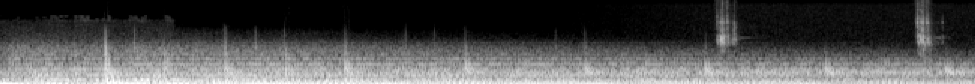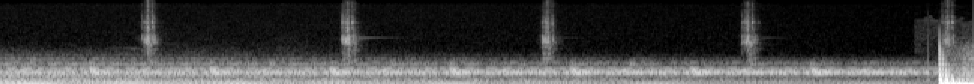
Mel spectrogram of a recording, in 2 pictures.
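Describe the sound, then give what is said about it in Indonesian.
A clock hand ticks seven times at a steady one-second pace, the sharp clicks starting a few seconds in over a loud, constant low hum. “Aku mendengar dengan jelas detak jarum jam.”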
